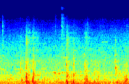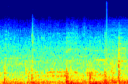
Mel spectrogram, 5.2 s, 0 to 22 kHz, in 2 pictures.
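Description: A passenger train moves along platform 2 at a station on a Moga to Haridwar journey, with steady low rumble, rhythmic wheel clatter and occasional clanks heard from close by.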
